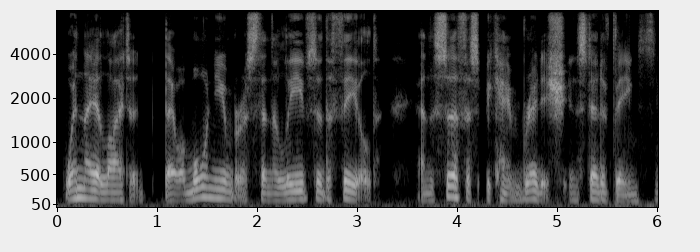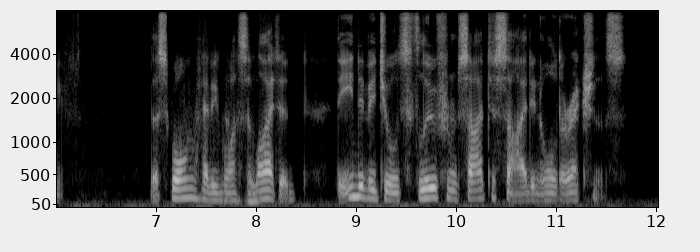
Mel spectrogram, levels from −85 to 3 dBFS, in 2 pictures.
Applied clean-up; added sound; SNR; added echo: neural diffusion model UNIVERSE++.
